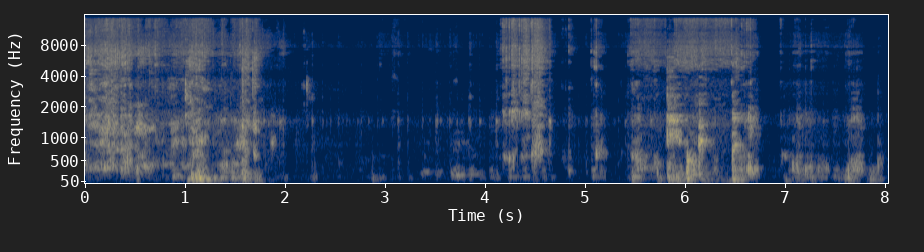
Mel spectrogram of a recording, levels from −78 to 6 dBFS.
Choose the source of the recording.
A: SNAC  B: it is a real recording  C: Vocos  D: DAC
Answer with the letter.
B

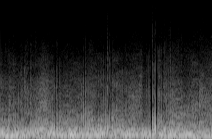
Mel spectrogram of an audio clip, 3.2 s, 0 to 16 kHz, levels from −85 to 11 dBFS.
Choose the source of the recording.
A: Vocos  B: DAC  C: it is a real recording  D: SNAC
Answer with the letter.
B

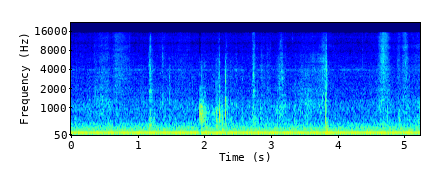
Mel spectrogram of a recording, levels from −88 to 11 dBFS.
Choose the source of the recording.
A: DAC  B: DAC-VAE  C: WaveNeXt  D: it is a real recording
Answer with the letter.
D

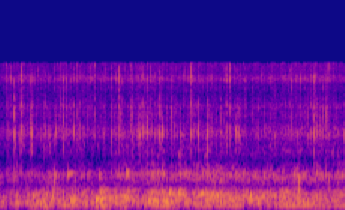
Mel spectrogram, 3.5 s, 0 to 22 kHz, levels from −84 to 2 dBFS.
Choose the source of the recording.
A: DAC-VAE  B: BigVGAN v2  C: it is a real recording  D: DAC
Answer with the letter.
C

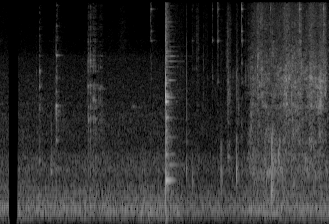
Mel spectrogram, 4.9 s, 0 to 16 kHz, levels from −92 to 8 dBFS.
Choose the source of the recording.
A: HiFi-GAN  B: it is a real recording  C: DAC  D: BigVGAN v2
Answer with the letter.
B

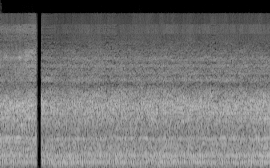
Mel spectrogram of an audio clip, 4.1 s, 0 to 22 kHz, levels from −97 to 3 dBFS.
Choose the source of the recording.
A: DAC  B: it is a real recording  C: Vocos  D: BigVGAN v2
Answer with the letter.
A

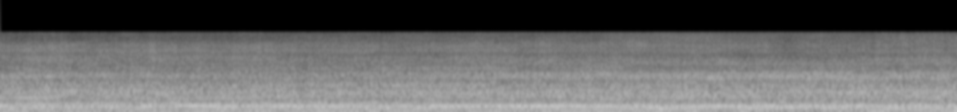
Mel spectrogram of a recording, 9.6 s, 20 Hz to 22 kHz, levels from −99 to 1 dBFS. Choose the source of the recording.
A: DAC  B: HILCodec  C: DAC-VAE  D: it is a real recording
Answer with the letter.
A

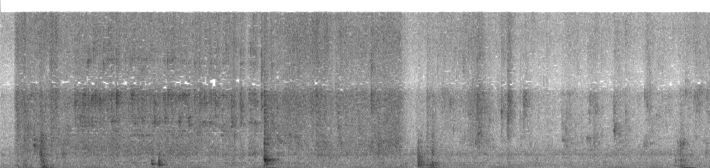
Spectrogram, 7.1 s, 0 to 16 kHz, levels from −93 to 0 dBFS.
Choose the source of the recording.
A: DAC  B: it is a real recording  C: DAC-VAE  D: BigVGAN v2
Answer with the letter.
B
